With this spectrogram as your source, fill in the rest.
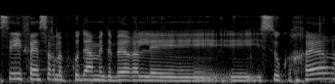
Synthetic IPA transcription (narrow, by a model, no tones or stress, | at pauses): sifeseʁlepkud̪ame̞d̪abe̞ʁale | isukaχe̞ʁ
